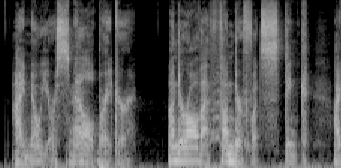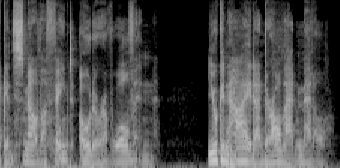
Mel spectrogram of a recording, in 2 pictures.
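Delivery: rasping, cackling creature voice. A Wolven speaks to Breaker, cackling and rasping. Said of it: "The old Wolven cackled and rasped".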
